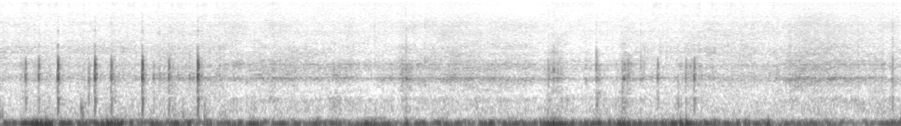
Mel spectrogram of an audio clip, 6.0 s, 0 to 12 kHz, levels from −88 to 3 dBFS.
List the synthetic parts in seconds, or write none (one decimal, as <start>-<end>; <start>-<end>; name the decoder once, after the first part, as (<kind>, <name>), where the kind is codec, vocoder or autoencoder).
1.5-4.3 (codec, SNAC); 5.2-6.0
